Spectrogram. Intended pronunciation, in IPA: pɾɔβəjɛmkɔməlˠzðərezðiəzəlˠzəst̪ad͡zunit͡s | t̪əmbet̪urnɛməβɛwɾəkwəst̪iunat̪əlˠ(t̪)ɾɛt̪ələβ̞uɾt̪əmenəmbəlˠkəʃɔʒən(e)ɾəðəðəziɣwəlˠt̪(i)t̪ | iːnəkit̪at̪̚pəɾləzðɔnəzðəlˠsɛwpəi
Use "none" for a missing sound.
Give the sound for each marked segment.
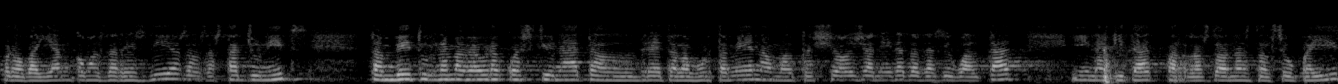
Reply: d̪, e, a

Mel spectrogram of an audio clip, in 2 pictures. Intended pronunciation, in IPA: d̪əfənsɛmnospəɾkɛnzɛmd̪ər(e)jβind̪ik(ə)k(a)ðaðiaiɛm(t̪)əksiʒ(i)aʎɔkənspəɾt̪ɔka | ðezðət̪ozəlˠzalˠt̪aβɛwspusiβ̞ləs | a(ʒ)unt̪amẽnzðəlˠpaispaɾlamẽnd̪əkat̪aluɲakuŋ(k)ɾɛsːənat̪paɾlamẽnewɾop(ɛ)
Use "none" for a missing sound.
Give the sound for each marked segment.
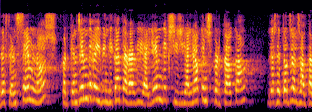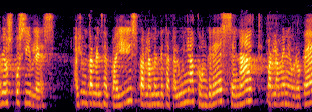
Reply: e, a, a, d̪, i, ʒ, ɡ, ɛ

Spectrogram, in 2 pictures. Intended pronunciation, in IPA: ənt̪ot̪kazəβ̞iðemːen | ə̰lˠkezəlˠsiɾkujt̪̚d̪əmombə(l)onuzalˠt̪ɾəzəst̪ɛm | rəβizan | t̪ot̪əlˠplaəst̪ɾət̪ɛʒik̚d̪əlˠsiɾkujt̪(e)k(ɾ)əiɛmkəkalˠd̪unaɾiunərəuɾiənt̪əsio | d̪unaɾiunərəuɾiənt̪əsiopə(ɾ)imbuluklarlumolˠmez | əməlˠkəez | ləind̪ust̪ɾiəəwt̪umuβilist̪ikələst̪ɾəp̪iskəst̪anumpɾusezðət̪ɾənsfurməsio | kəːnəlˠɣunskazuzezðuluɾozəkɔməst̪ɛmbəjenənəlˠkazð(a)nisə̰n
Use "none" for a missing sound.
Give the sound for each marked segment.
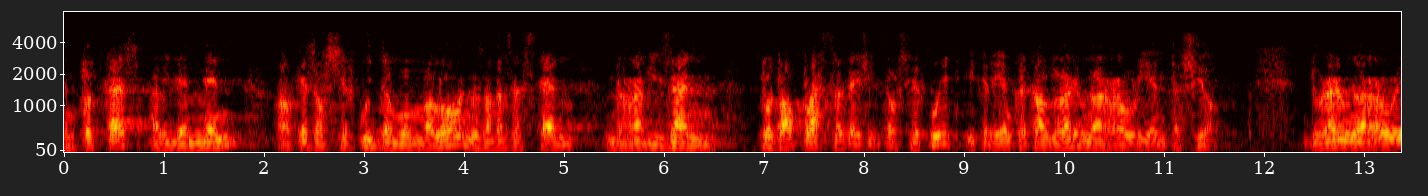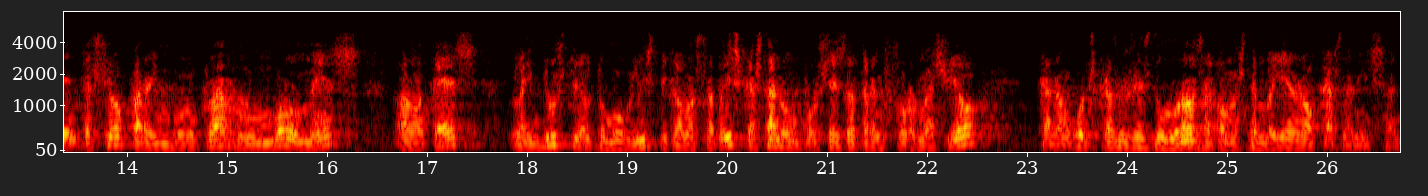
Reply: l, i, ɾ, ɾ, ə

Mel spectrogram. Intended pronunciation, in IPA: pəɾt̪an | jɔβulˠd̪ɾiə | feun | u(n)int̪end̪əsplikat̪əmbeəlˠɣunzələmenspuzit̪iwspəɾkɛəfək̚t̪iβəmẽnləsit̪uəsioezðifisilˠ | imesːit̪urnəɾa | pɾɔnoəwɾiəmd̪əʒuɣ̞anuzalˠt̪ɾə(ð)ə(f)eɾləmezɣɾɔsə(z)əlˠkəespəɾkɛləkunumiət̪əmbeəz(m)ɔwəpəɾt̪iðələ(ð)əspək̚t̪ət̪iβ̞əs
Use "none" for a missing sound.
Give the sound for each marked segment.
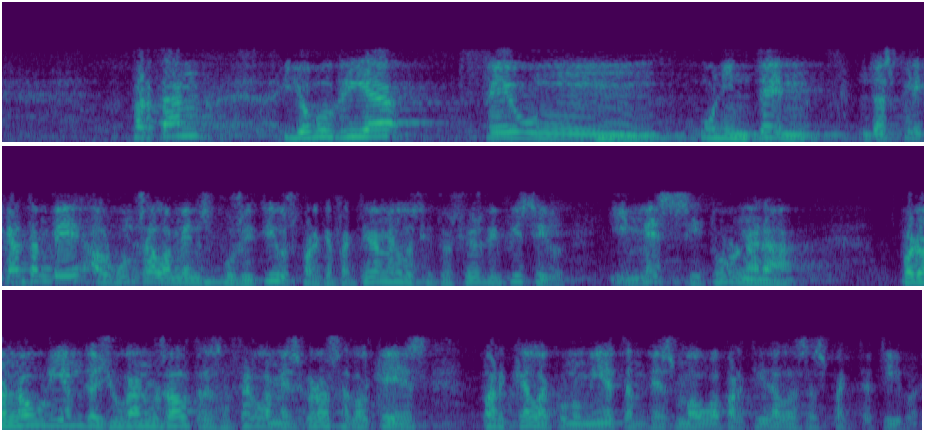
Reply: n, z, f, ð, m, z

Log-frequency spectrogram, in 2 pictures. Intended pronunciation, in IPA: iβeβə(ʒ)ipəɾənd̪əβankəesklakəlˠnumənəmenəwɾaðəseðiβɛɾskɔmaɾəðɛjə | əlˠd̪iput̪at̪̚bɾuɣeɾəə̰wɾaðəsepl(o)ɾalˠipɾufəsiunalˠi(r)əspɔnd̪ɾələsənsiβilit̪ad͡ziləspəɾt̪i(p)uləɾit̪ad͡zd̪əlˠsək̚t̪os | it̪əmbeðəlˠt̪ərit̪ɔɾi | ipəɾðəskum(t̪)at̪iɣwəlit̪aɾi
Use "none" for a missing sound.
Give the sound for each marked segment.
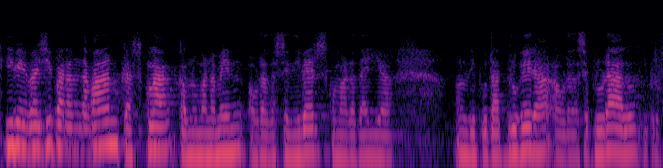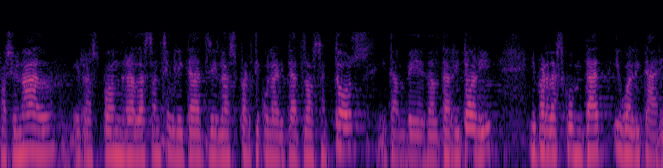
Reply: ʒ, u, r, k, t̪

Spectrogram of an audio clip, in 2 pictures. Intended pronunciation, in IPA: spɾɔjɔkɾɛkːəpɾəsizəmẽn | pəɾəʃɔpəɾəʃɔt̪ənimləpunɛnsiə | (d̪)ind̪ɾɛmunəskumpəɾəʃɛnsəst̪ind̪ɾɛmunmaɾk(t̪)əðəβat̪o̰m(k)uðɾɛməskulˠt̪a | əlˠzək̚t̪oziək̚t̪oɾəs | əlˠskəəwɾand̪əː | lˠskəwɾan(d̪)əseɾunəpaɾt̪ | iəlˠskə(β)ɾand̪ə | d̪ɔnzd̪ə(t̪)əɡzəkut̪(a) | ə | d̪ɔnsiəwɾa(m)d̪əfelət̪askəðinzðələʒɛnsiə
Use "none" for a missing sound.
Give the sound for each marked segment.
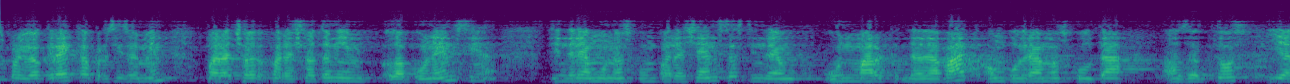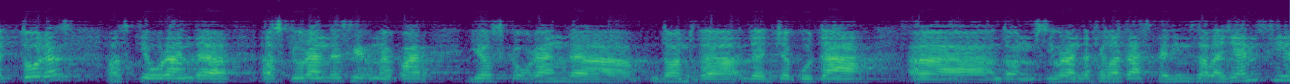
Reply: t̪, d̪, p, d̪, w, d̪, a, n

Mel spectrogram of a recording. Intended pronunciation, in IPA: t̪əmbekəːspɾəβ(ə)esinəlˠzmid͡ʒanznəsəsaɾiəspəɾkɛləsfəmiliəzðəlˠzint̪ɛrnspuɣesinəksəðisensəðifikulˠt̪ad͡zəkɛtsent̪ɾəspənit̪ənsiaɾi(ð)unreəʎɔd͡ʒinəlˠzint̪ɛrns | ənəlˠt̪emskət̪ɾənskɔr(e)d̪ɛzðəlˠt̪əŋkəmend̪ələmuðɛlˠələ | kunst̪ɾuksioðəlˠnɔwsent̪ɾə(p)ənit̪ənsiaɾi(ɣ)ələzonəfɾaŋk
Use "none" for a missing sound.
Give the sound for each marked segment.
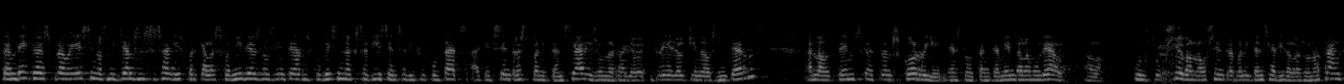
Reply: ə, z, i, p, ð

